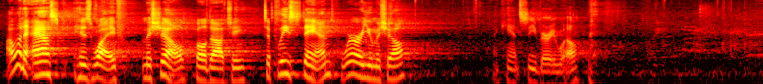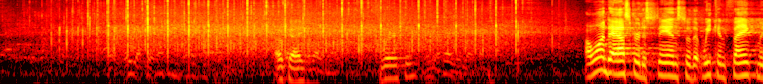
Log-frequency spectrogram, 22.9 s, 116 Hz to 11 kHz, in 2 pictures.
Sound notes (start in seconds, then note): 11.4 applause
